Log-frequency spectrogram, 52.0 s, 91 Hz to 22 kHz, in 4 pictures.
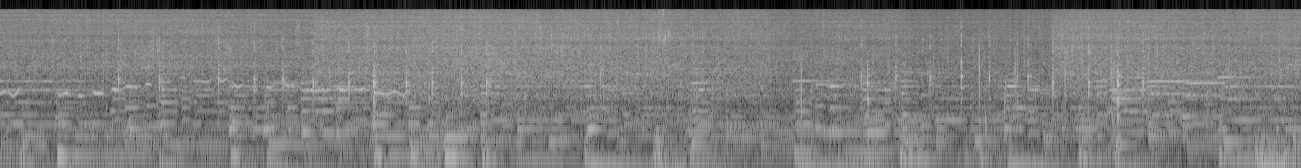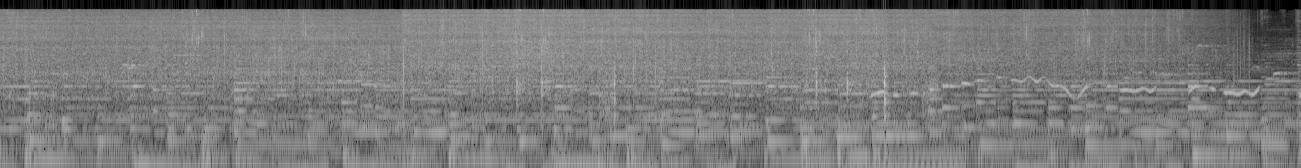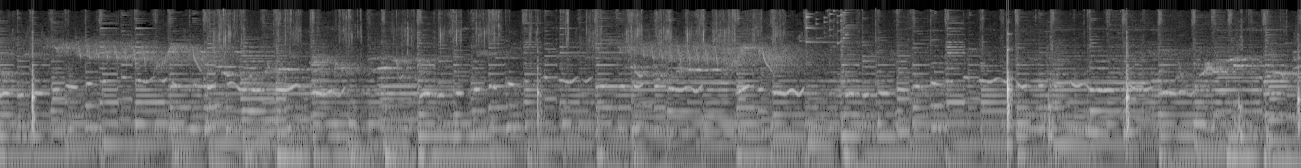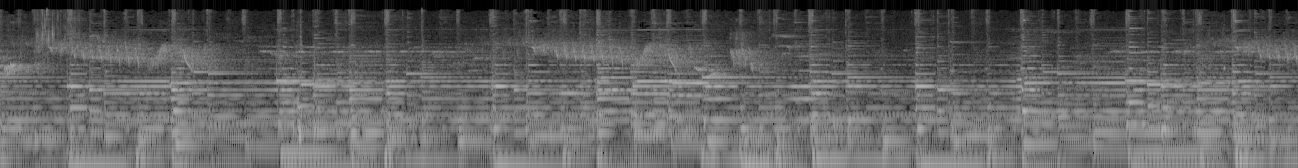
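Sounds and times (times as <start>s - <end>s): food sizzling in a pot: 0.0s - 25.6s, 28.1s - 34.6s
background music: 0.0s - 52.0s.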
